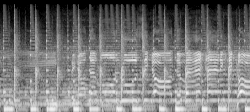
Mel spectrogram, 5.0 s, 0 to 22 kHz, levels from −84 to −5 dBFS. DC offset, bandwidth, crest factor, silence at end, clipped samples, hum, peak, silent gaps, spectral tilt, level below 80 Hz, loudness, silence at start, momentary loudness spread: under 0.1%; 18.5 kHz; 14 dB; 0 s; under 0.1%; none; 0 dBFS; none; -3.5 dB/octave; -22 dBFS; -12 LUFS; 0 s; 6 LU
